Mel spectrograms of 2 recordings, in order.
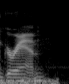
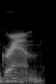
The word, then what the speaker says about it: Graham: Where we just say Graham like a gram of... Yeah, like G-R-A-M, Yeah, like there's not all the extra sound.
